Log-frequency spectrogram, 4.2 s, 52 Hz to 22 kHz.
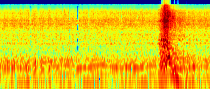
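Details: Suzuki GSXR 1000 streetfighter build, start after reconnecting the fuse box with throttle bodies open: steady low engine murmur, then one sharp throttle blip rising cleanly and dropping back; fires and revs normally.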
